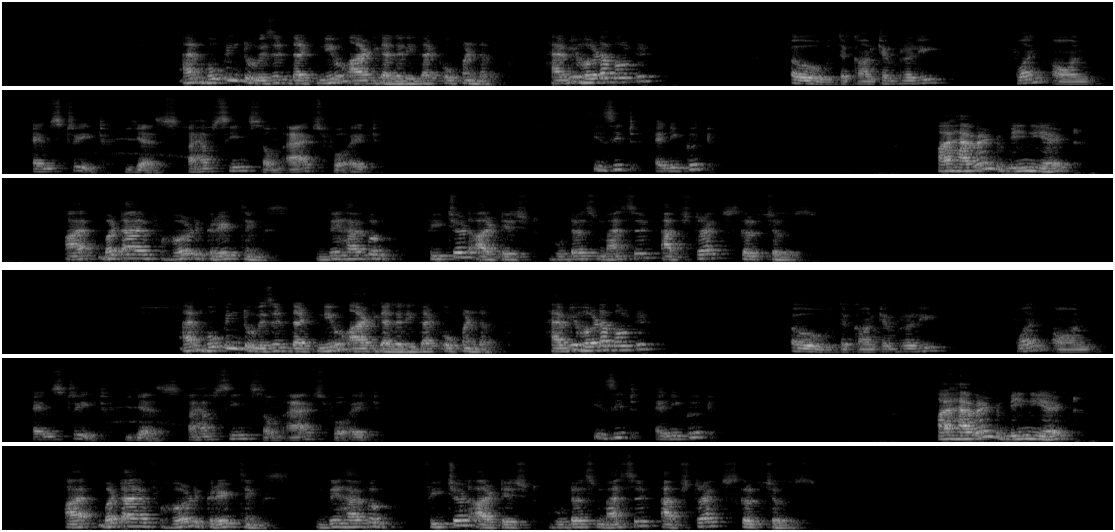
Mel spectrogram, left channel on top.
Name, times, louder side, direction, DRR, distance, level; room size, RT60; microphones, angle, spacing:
voice 1, 1.8-4.9 5.5-6.5 20.5-21.7 22.8-25.0 25.4-26.1 26.5-30.3, right 2 dB, 35° right, -4 dB, 1.6 m, -32 dB
voice 2, 7.9-9.4 10.1-10.9 11.4-14.8 17.0-17.4 17.6-18.1, left 1 dB, 70° left, 1 dB, 1.0 m, -37 dB
3.2 x 2.8 x 2.2 m, 0.37 s
head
